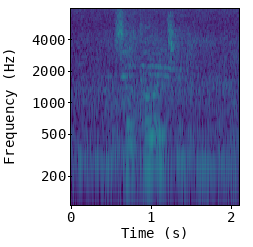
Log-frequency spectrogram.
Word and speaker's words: psychology: Okay, now the letter P. So the letter P can be silent in a word like visit, psychology, psycho. It can be silent or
